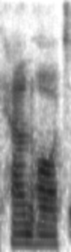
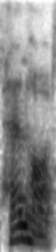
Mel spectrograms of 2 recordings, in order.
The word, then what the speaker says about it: Hanhart: of the time like hanhat and green and i hope that's how you say it um i think greenland's french though oops it's hanhart especially as a manufacturer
